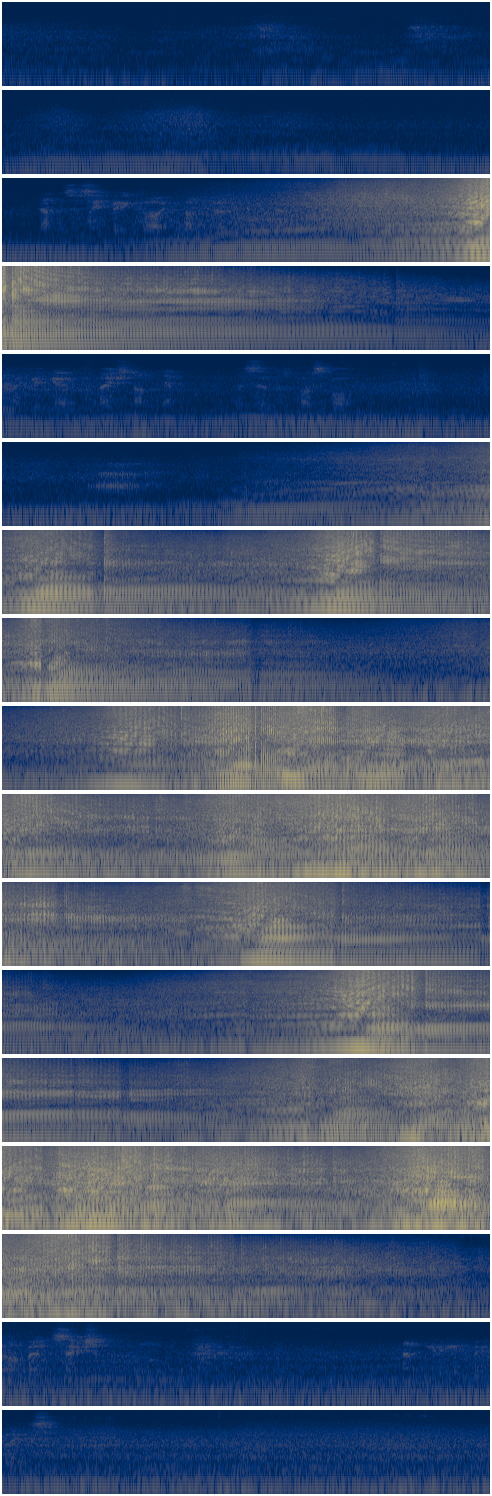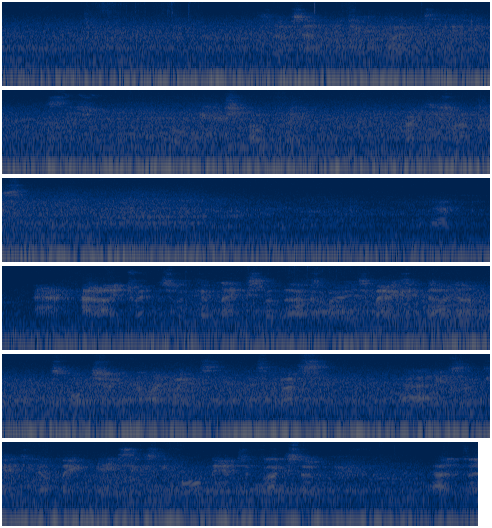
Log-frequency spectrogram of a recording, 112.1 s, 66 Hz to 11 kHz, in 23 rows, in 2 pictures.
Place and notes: the steve henshaw gold cup 2022 ... twins practice ... dpa 4060s on t-bar on tripod to zoom f6 ...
